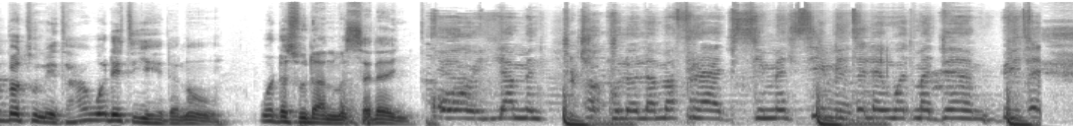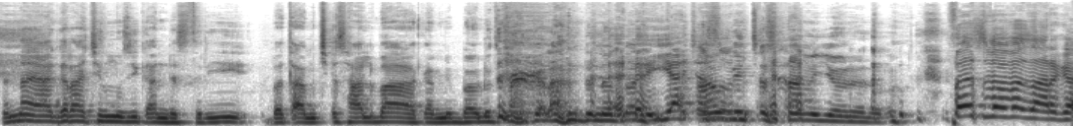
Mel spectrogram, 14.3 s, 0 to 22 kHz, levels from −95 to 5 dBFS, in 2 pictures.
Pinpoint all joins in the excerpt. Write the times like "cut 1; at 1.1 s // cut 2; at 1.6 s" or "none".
cut 1; at 2.8 s // cut 2; at 7.0 s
